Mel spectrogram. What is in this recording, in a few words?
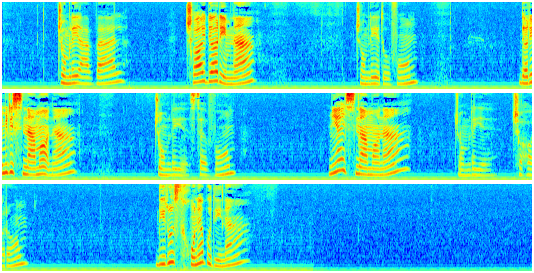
pronunciation, Persian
